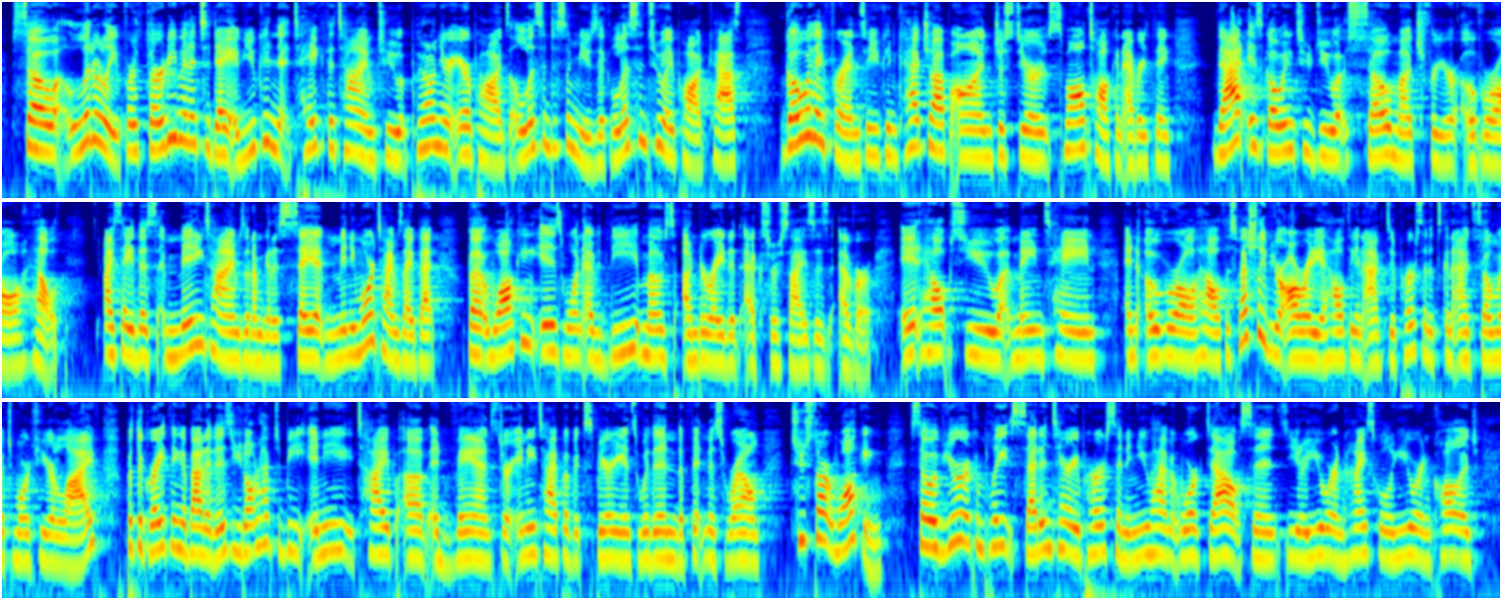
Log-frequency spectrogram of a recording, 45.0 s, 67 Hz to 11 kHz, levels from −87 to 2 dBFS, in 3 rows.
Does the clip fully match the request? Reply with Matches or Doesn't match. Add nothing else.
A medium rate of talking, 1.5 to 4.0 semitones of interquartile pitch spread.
Doesn't match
